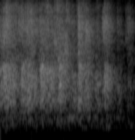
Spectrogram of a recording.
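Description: Light audience applause that fades away toward the end.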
